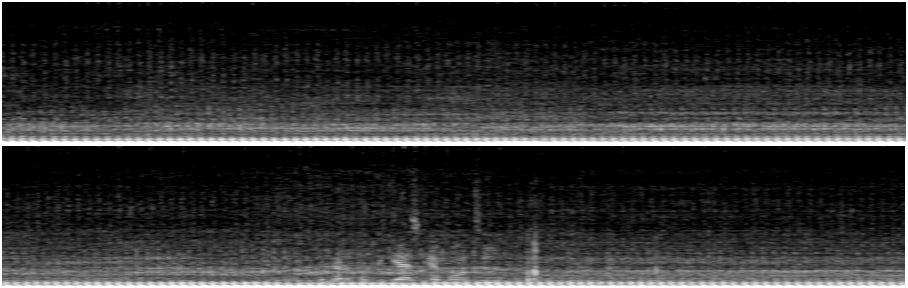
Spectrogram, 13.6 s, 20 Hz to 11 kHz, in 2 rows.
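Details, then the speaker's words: 2009 Kawasaki KLX140L dirt bike, sat about two years, first start after reconnecting spark plug: even, steady single-cylinder beat with clean firing, no knocks, rattles or misses; normal running and revving. "here it is guys thing fired right up I keep forgetting that SP mod on all my videos go look at them and I'm always forgetting it it sounds like it runs pretty good though"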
